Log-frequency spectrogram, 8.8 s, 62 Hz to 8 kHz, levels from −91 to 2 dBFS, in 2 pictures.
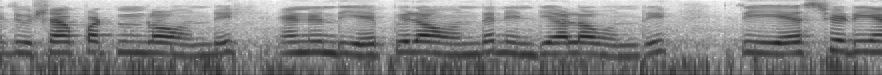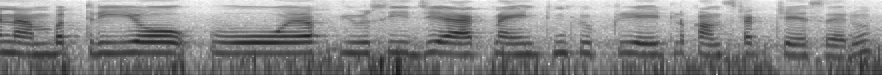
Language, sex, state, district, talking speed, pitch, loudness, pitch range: Telugu, female, Andhra Pradesh, Visakhapatnam, 115 wpm, 255 Hz, -21 LUFS, 245-265 Hz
